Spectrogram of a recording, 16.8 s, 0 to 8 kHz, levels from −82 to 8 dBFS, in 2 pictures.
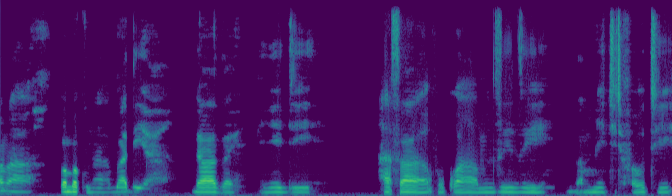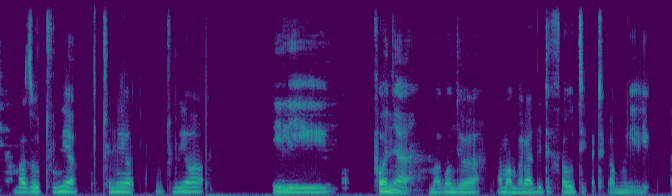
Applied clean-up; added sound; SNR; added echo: neural diffusion model UNIVERSE++.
